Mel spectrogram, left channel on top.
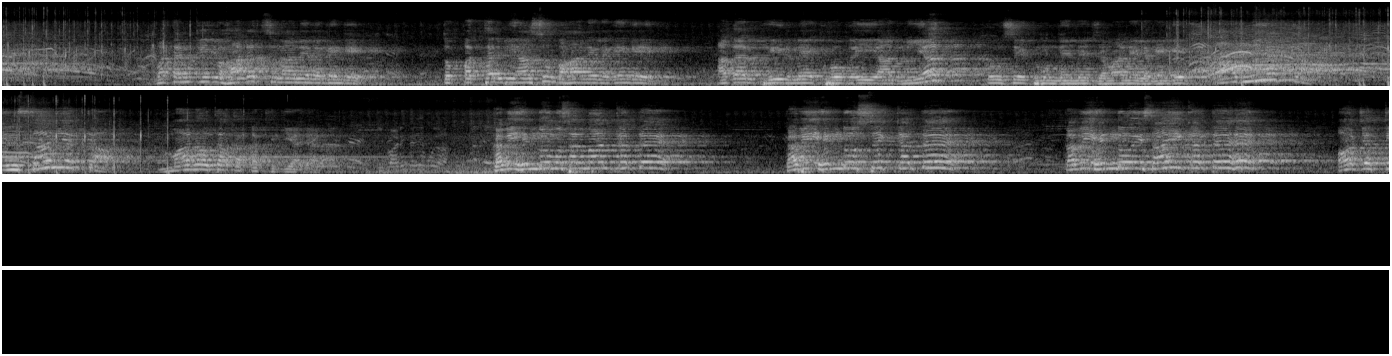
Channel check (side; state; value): right; silent; digital silence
